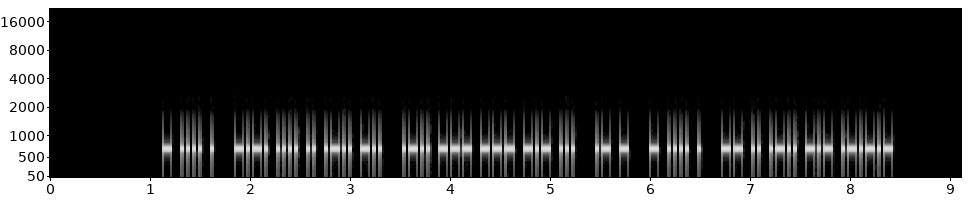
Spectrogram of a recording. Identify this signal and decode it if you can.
Morse code, heard as a keyed tone, about 40 wpm, 700 Hz. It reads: THE CHILD LOOKS AT THE MILK.
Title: Additional Easy Phrases 40wpm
